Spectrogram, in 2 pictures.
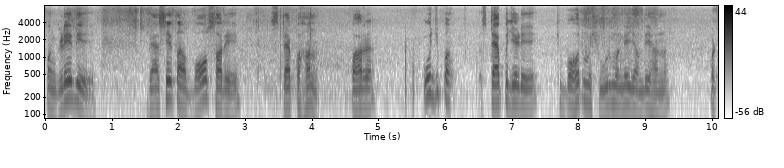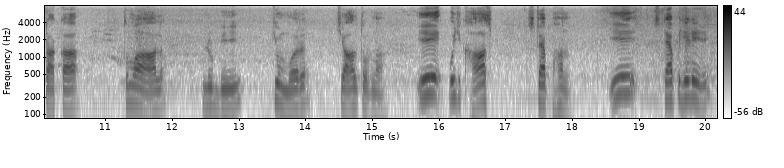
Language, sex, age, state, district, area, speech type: Punjabi, male, 60+, Punjab, Hoshiarpur, rural, spontaneous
